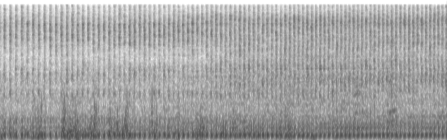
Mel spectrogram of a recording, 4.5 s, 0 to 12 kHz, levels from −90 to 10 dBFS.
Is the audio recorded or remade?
recorded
